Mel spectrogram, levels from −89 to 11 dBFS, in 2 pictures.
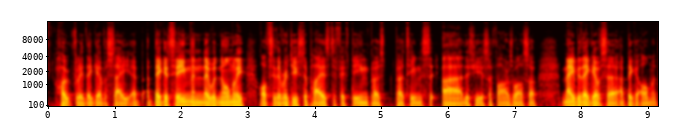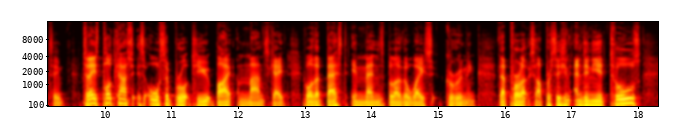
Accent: British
